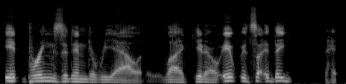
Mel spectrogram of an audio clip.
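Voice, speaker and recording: A man co-hosting a podcast, chatting casually in a rambling, halting way. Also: medium pitch, fairly bright tone, dry recording, clean studio sound. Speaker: podcast co-host. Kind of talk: casual chat.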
